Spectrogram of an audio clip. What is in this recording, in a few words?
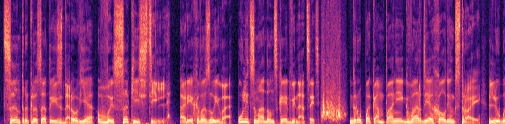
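Russian, voices; audioreklama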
